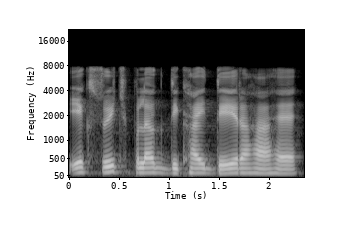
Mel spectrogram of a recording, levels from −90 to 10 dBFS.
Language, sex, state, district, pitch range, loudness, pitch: Hindi, male, Jharkhand, Ranchi, 120-130 Hz, -17 LUFS, 125 Hz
